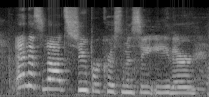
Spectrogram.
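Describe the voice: A woman's high, bright, sharp voice with lively intonation at a moderate pace, plus audible room echo.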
